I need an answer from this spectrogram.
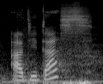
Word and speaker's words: Adidas: So this brand we pronounce in German Adidas.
